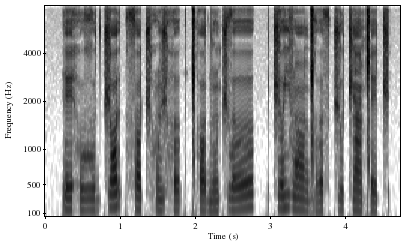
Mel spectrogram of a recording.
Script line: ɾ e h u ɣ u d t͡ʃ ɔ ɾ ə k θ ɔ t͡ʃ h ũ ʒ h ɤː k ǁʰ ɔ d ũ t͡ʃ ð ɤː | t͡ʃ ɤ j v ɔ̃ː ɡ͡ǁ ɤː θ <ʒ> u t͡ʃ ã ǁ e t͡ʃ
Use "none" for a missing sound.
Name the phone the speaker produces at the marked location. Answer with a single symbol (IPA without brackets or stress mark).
t͡ʃ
